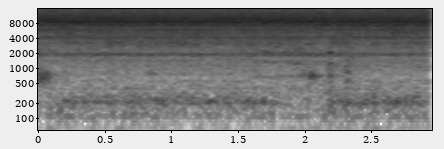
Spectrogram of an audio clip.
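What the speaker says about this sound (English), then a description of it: "So I'm just going to rinse them out a bit." Running tap water pours steadily over canned black beans being rinsed in a kitchen sink, a continuous close hiss and splash that holds unbroken throughout.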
